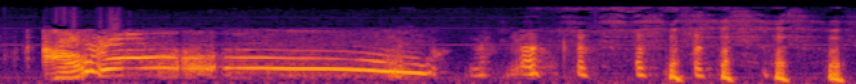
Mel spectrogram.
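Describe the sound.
A person lets out a long, drawn-out howl in imitation of a coyote, rising then sliding slowly downward for about two seconds, followed by a quick run of short, sharp yips.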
